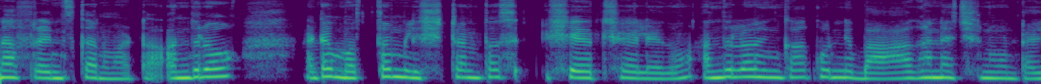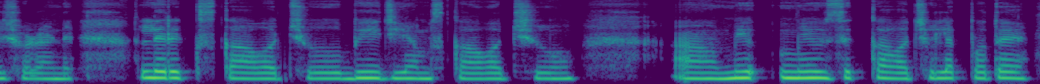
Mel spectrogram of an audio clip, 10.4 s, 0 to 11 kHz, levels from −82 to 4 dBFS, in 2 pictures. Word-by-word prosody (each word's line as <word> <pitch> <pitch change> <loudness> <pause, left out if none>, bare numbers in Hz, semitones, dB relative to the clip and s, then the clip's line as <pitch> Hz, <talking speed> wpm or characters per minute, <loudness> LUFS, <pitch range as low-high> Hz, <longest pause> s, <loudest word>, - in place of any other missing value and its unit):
నా 265 - +7
ఫ్రెండ్స్‌కనమాట. 240 -3 -1
అందులో 275 +4 +6 0.5
అంటే 300 +5 +4
మొత్తం 260 +5 +1
లిస్ట్ 245 +3 -2
అంతా 260 +2 0
స్ - - -3 0.2
షేర్ 255 -3 +3
చేయలేదు 230 -3 -3
అందులో 285 +3 +4
ఇంకా 265 +1 0
కొన్ని 265 -2 +1
బాగా 235 +4 0
నచ్చినవుంటాయి 240 -3 -1
చూడండి 220 -1 -5 0.4
లిరిక్స్ 250 -1 +3
కావచ్చు 225 0 -4 0.2
బీజీఎమ్స్ 235 -2 0
కావచ్చు 220 +1 -5 0.7
ఆహ్ 225 0 0
మ్యూ 250 - +6 0.2
మ్యూజిక్ 245 -1 +2
కావచ్చు 230 0 -2
లేకపోతే 240 +1 -3
245 Hz, 145 wpm, -23 LUFS, 225-255 Hz, 0.7 s, నా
